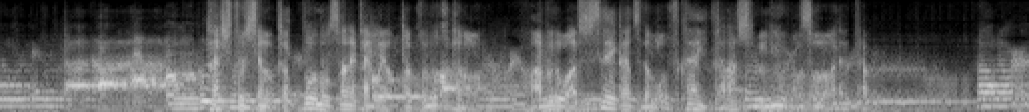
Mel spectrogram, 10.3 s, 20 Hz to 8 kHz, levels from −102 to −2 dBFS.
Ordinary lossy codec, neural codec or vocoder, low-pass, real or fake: none; codec, 16 kHz, 1 kbps, FreqCodec, smaller model; none; fake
